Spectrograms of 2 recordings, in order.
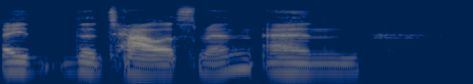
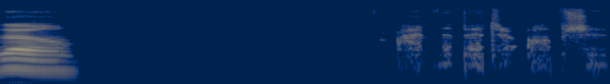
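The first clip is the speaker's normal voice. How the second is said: hushed whisper; 3 semitones higher than usual. Voicing a council contact who privately tells the players: whispering. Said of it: "she whispers to you".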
